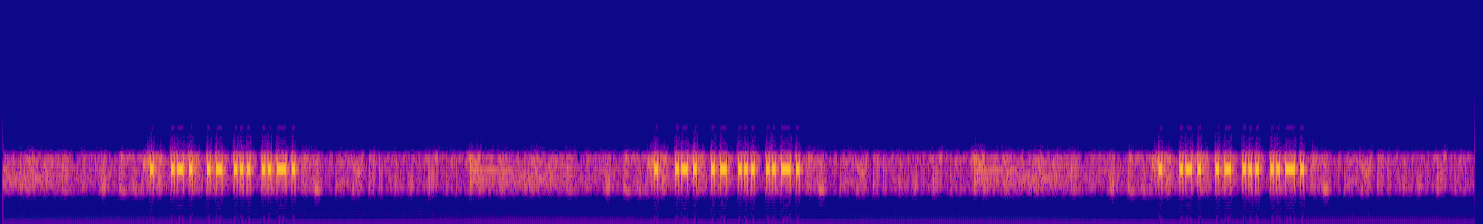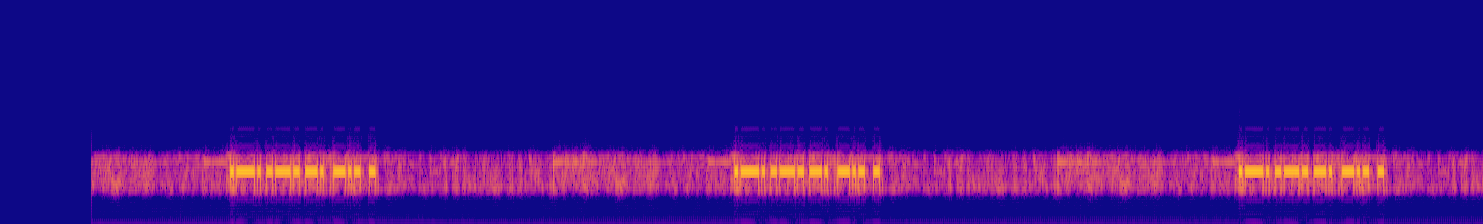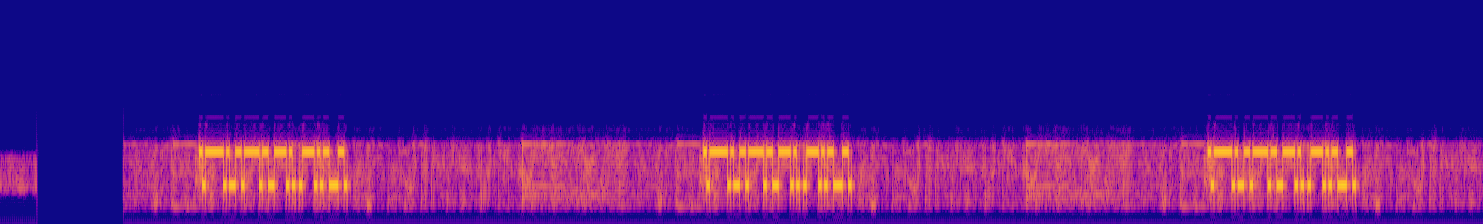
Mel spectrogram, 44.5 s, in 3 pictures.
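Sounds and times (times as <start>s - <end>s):
CW Morse code beeps: 1.5s - 3.0s, 6.5s - 8.1s, 11.6s - 13.1s, 17.1s - 18.6s, 22.2s - 23.7s, 27.2s - 28.7s, 31.4s - 33.2s, 36.5s - 38.2s, 41.5s - 43.4s.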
